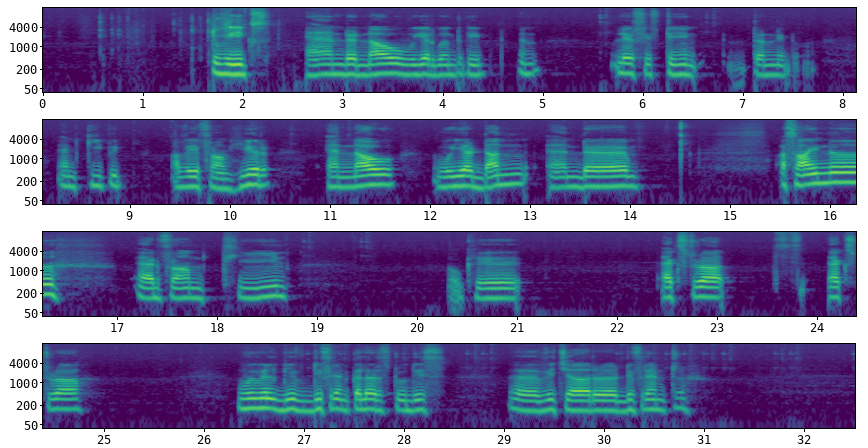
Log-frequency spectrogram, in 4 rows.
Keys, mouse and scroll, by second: 5.6 click, 6.6 click, 8.4-9.0 scroll down 1, 9.0 alt+middle click, 10.6 click, 12.3-13.4 scroll up 2, 13.4-14.3 scroll up 3, 14.3-15.8 scroll down 1, 15.8-16.6 scroll up 3, 18.0 click, 19.4 click, 20.0-22.4 scroll down 2, 24.5-25.8 scroll down 3, 27.0 click, 27.1 click, 27.3 click, 27.7 click, 27.9 click, 28.0 click, 28.6 click, 28.8 click, 29.7 click, 31.6 click, 31.8 click, 32.4 click.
